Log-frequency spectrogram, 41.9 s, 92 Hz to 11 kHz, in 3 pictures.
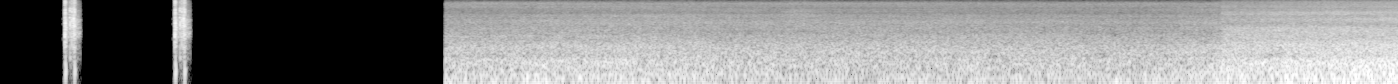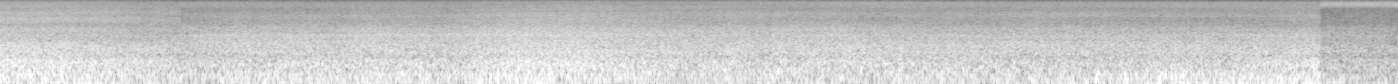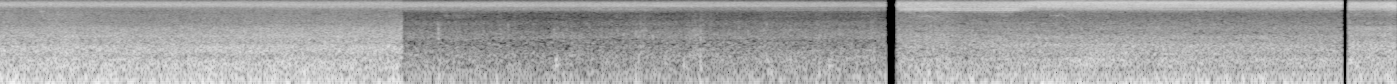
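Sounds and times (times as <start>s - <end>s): ocean surf: 4.5s - 32.0s, 39.1s - 41.9s
high insect drone: 4.5s - 41.9s
wind noise: 4.6s - 32.0s.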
